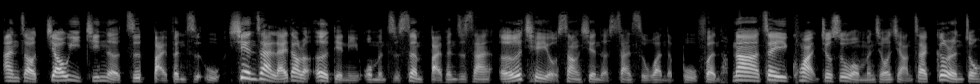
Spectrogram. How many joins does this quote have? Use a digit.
2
